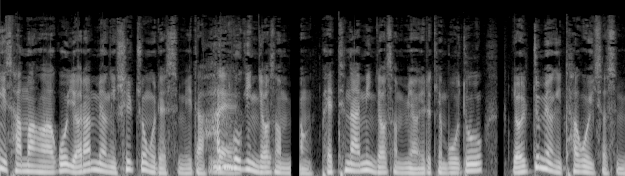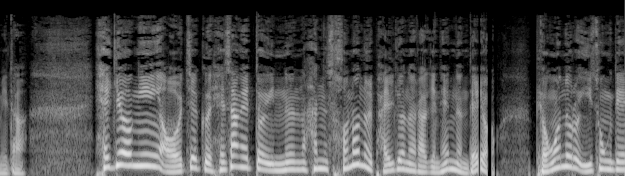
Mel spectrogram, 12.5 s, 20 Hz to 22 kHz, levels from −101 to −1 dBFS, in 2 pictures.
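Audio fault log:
2.90–3.01 s, 4.97–5.06 s and 11.03–11.24 s, Bluetooth dropout: silences of 93 ms and 70 ms, then a broken patch of short gaps up to 46 ms; sound resumes further along, as if it kept playing. Likely late packets dropped before the headphones.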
